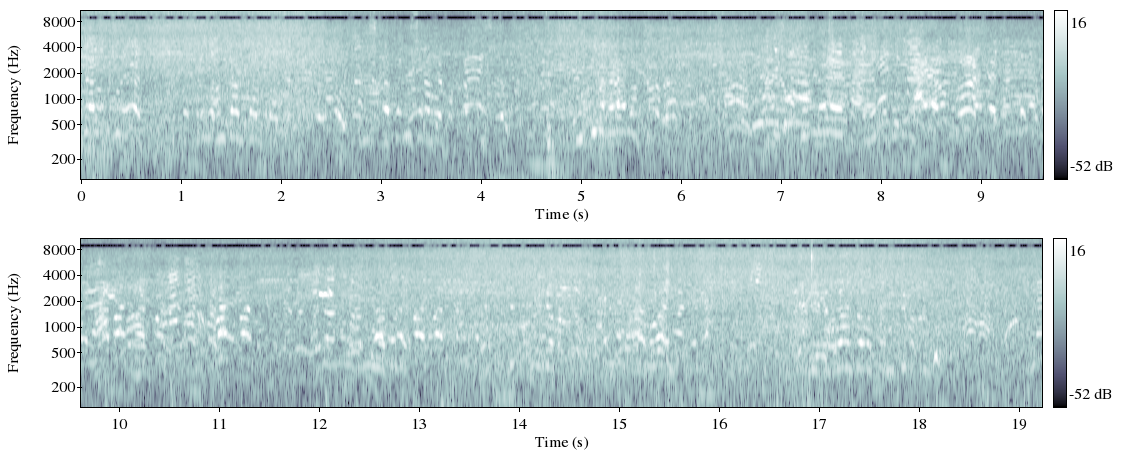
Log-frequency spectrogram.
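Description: A group of men shout and talk loudly together outdoors.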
